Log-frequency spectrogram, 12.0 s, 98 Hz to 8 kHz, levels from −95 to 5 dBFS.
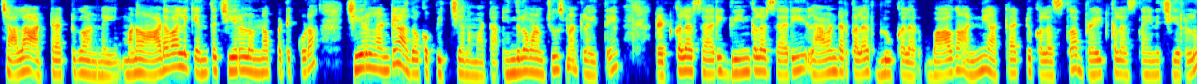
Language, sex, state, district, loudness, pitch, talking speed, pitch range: Telugu, female, Andhra Pradesh, Chittoor, -17 LUFS, 180 Hz, 190 wpm, 170-195 Hz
